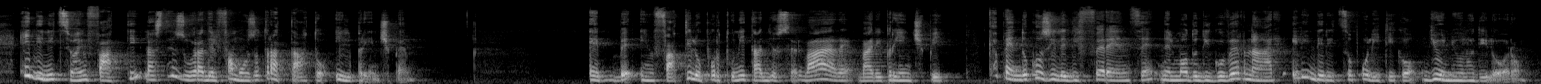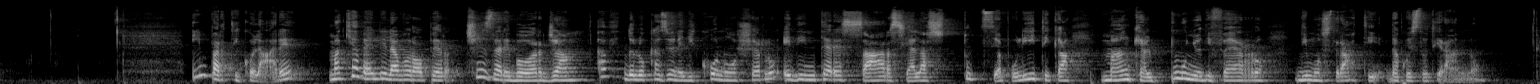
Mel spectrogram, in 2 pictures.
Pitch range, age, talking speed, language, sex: 185-235 Hz, 30-49, 115 wpm, Italian, female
